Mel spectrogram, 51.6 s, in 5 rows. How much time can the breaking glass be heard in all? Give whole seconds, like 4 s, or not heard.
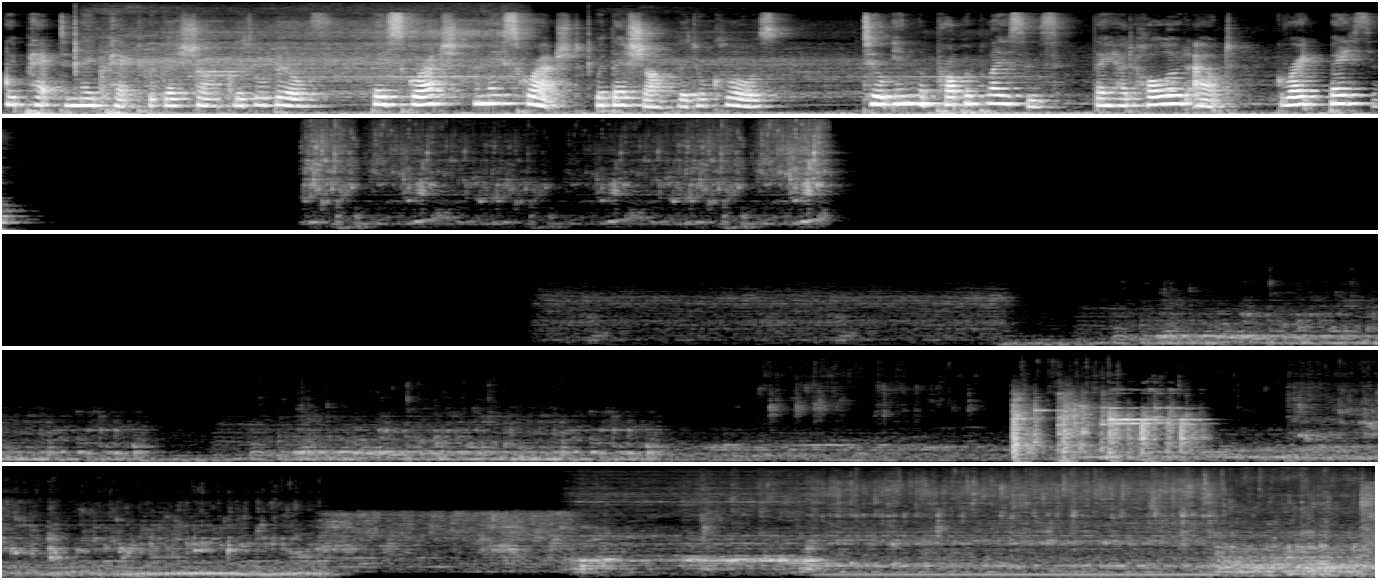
3 s.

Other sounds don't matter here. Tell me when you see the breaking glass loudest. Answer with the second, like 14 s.
39 s.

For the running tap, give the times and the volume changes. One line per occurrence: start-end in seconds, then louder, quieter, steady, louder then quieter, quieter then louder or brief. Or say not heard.
12.6-16.6 quieter then louder
24.6-51.5 louder.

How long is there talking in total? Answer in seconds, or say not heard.
10 s.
